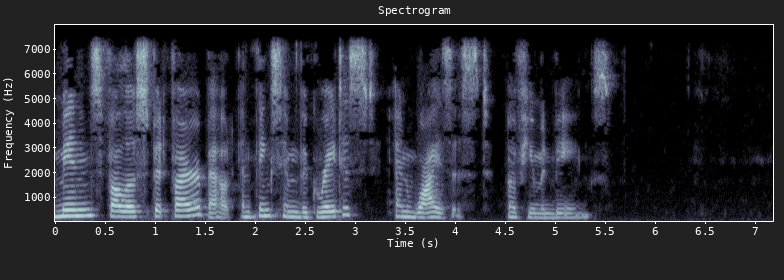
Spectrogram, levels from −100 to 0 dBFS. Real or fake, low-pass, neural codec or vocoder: real; 7.2 kHz; none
